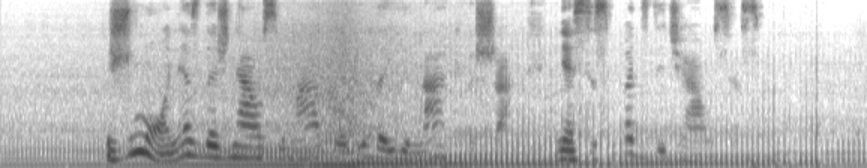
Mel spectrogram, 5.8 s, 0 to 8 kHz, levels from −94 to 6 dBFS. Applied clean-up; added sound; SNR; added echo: none; Motorcycle / Engine; 5 dB; none.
